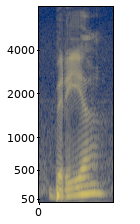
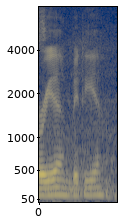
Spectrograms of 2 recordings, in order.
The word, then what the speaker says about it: birria: been pronouncing it wrong, is it Bedia? But yeah, I guess that's how you would say it in Spanish. Yeah, man. He's The like white person Authentic. way is Birria.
